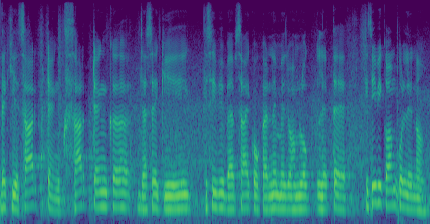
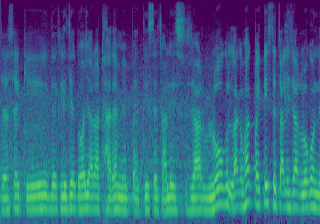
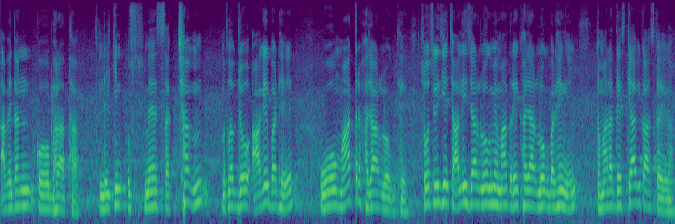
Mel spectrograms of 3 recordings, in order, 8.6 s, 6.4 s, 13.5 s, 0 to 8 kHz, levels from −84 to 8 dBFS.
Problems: none marked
